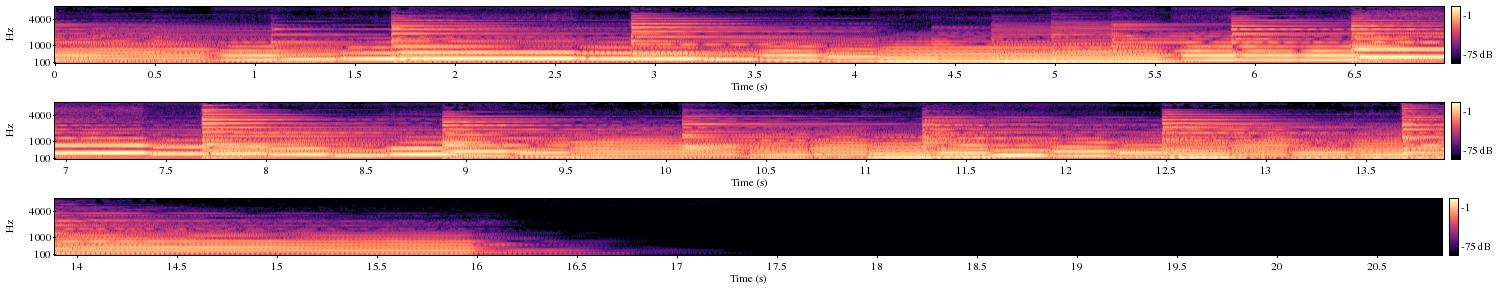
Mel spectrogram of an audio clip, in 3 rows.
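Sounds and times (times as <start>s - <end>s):
tenor horn: 0.2s - 4.6s, 5.4s - 16.4s.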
